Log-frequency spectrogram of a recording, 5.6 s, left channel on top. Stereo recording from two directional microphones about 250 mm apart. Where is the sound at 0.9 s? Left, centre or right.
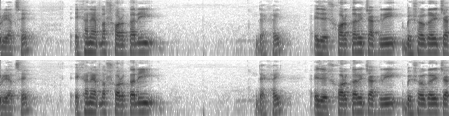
Left.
